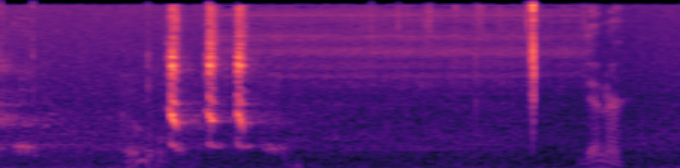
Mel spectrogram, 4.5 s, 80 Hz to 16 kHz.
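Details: Common raven at a wildlife sanctuary in Green Bay, Wisconsin, 7 November 2015: one quick run of three clipped, hoarse knocking notes, then quiet, a sharp click and a brief murmur of human voices.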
